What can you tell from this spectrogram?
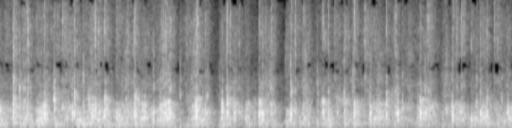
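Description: A roomful of guests clapping together in steady applause.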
